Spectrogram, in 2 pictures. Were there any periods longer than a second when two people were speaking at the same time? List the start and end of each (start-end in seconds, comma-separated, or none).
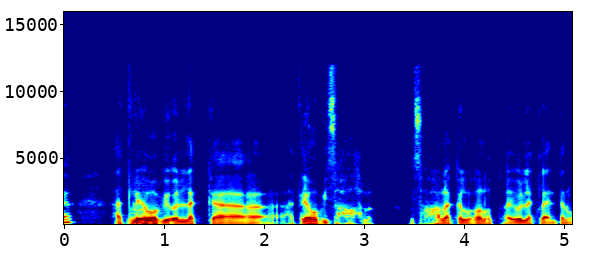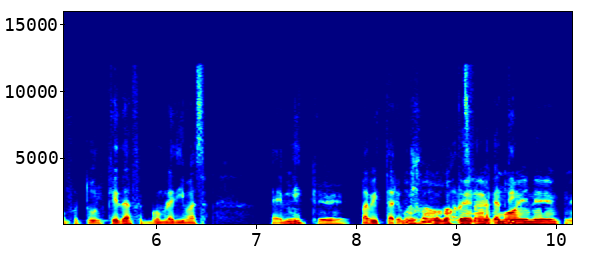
8.4-9.7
